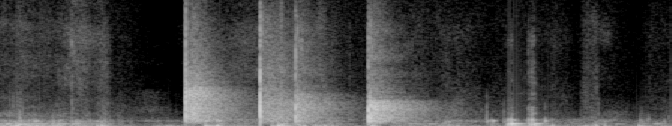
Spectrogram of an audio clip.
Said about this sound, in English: Right, hit the other record. We'll clap first.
